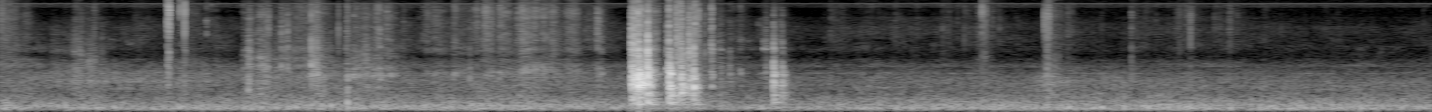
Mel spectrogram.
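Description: Hands working a small plastic nursery pot of onion seedlings: soft rustling and scraping, then a quick cluster of sharp crackles about five seconds in as the block of soil and roots is pulled free of the pot, and one more click just after.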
